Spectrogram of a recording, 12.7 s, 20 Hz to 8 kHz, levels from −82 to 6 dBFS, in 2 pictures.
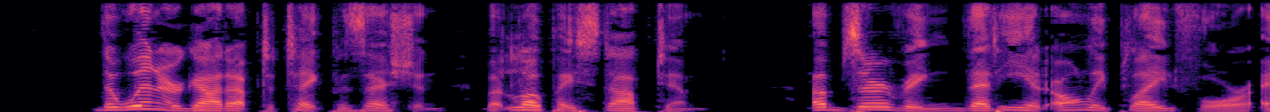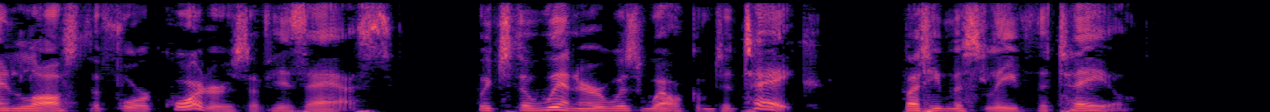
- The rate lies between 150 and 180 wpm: No, average, 190 wpm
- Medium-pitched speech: Yes, medium, 150 Hz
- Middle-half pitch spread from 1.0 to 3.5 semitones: No, average, 4.2 semitones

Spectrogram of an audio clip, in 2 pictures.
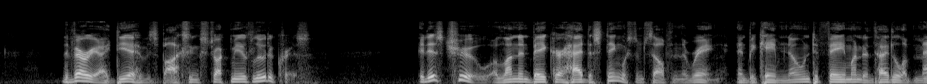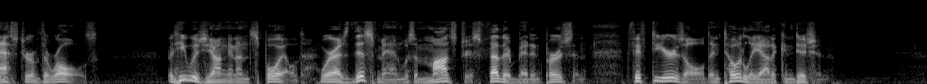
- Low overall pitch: Yes, low, 100 Hz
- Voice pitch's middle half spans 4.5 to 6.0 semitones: Yes, average, 5.2 semitones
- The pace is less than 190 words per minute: No, average, 195 wpm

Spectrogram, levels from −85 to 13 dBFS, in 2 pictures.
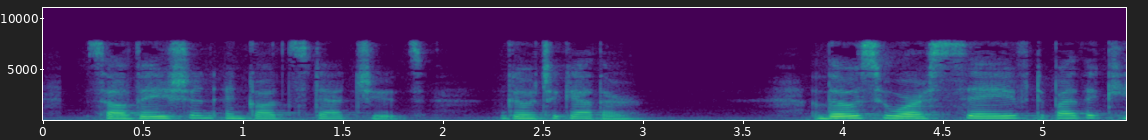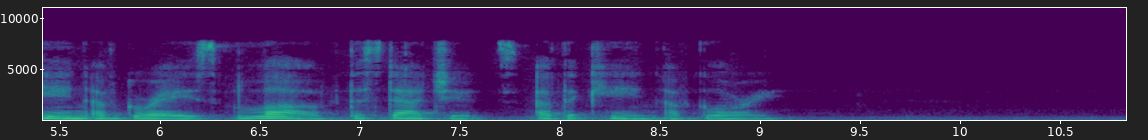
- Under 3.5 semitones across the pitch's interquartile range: Yes, average, 2.9 semitones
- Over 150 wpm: No, slow, 135 wpm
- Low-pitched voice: No, high, 190 Hz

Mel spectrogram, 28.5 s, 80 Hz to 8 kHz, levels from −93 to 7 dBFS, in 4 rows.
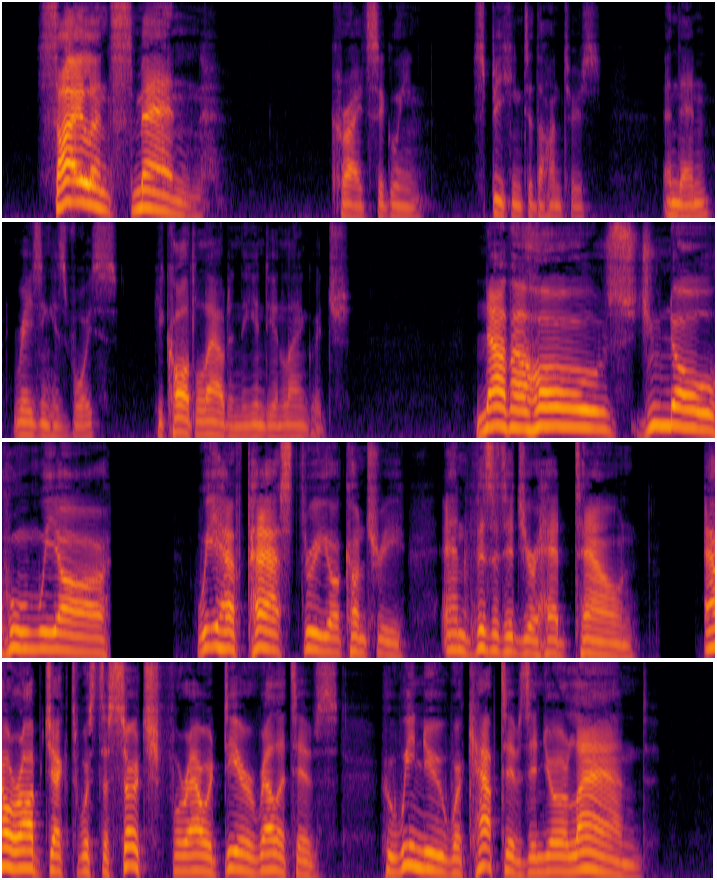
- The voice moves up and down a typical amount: No, wide, 7.7 semitones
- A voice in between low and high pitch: Yes, medium, 150 Hz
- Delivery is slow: Yes, slow, 115 wpm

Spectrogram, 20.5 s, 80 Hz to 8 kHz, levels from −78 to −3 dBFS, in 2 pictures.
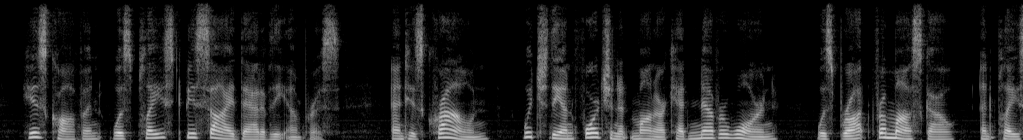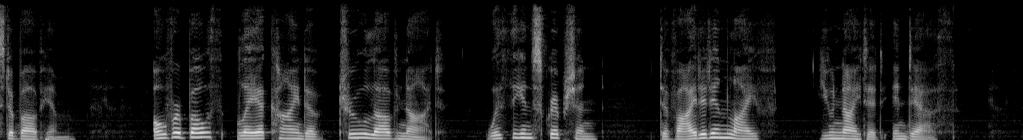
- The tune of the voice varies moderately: No, wide, 6.0 semitones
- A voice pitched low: No, medium, 165 Hz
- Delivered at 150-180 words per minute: No, average, 140 wpm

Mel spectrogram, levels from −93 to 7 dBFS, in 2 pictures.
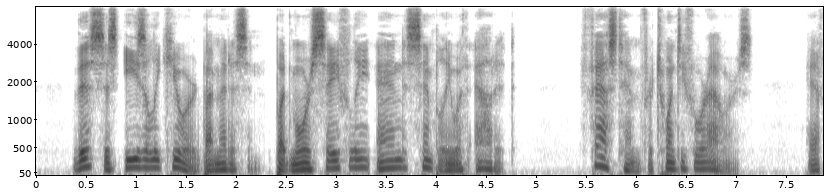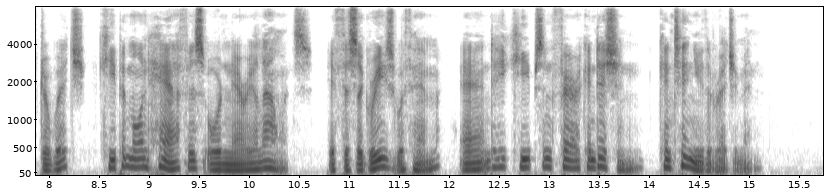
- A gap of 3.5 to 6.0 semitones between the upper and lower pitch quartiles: Yes, average, 4.8 semitones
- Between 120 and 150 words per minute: No, average, 160 wpm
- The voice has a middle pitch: No, low, 125 Hz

